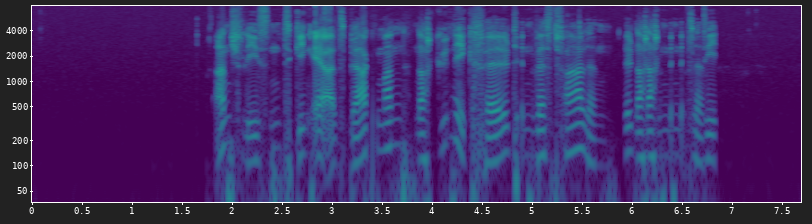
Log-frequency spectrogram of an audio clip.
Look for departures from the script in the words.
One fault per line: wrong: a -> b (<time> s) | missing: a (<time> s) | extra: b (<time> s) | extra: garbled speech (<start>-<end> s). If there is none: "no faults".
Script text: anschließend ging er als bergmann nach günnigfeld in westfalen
extra: garbled speech (5.9-6.8 s)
